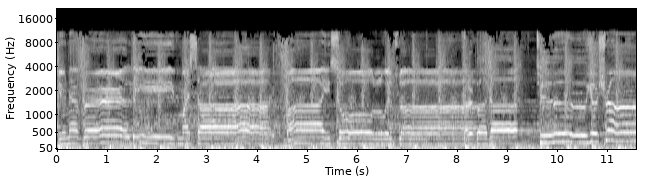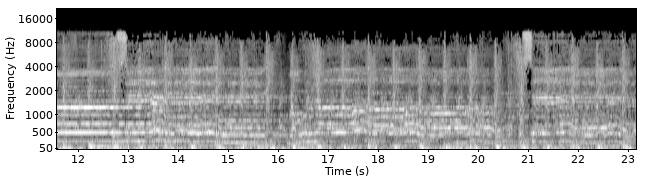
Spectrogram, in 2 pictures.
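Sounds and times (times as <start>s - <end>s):
latmiyya nohay lament in English and Urdu: 0.0s - 23.1s.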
